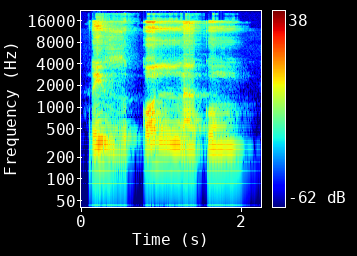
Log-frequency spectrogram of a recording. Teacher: meleburkan nun sukun ke huruf berikutnya tanpa gunnah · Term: idgham bila gunnah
